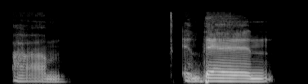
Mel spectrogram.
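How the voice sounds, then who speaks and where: A woman's very deep, low-pitched voice. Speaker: podcast co-host. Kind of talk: casual chat.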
